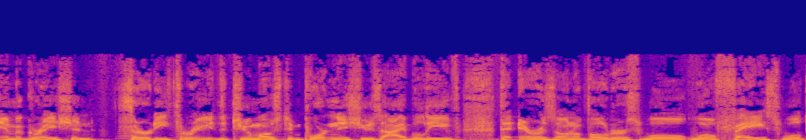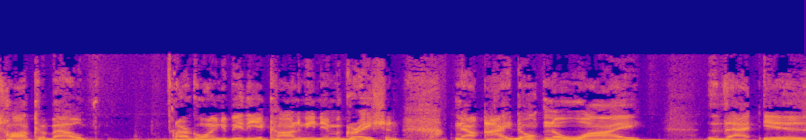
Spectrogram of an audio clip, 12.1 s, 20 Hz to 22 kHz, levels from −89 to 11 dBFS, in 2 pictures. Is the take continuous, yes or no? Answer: no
